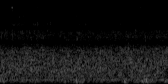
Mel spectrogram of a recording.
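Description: Creek water rushing steadily along an eroded bank in Green Mountain Falls, Colorado, a constant broadband wash that stays even and unbroken throughout, fairly faint and heard alone.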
